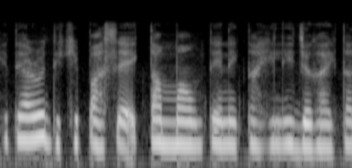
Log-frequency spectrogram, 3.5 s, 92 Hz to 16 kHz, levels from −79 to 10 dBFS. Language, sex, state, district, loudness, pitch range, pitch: Nagamese, female, Nagaland, Kohima, -15 LUFS, 190-205 Hz, 195 Hz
